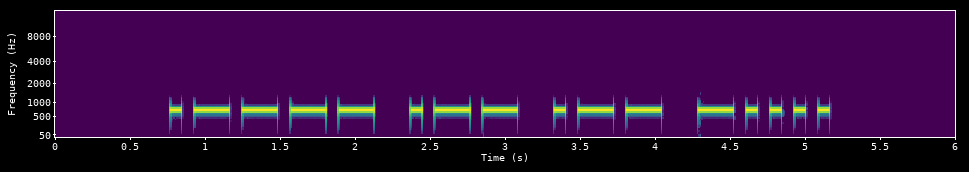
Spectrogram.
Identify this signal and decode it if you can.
Morse code, heard as a keyed tone, about 15 wpm, 700 Hz. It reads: 1WW6
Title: Four Challenging Letter-Number Combinations 15wpm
